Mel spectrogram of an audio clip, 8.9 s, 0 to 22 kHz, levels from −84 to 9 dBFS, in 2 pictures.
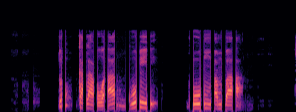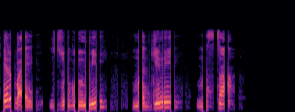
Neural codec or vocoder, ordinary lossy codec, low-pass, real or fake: none; Opus, 64 kbps; 7.2 kHz; real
